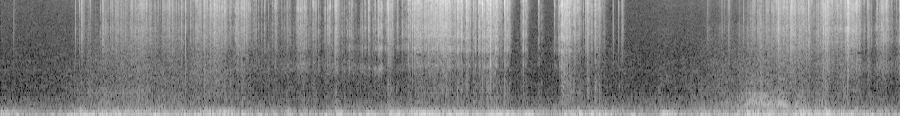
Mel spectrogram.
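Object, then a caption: Pile of hard-shelled jelly beans. Hands scoop, stir and rub together a pile of loose hard-shelled jelly beans on fabric, making a steady stream of bright clicking and rattling. Beneath the clatter runs a constant deep low rumble, with the rattling swelling louder in the middle and again near the end.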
